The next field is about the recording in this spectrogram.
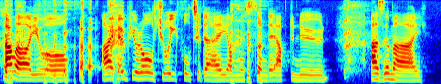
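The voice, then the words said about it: Put-on posh telephone voice. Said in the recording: “Are you from Liverpool? Because I don't know what this accent is you're putting on. ... This is my telephone voice. ... My telephone voice and my teacher's voice.”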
